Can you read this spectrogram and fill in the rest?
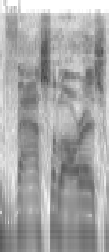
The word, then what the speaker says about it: Vassilaris: That's Dimitri with three I's, D-I-M-I-T-R-I. Last name Vassilaris rhymes with Asilaris, but you add a V.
